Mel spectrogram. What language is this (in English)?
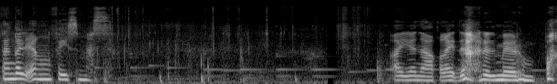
Filipino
